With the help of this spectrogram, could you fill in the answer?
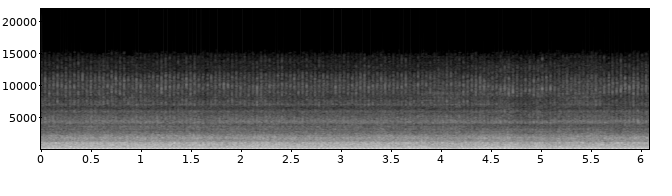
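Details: MTD push mower after crankshaft straightening, carburetor repair and new air filter: steady, even buzz from the small single at constant speed with no misses, surges or knocks; running normally.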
